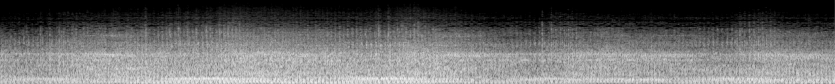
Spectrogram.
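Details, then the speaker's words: Snowblower small single-cylinder engine started with one pull after carburetor cleaning and bending a part near the hot exhaust to fix surging: even, steady beat with no hunting. Surging fixed; normal running. "so i got the engine surging figured out and now it's on to the belts"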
